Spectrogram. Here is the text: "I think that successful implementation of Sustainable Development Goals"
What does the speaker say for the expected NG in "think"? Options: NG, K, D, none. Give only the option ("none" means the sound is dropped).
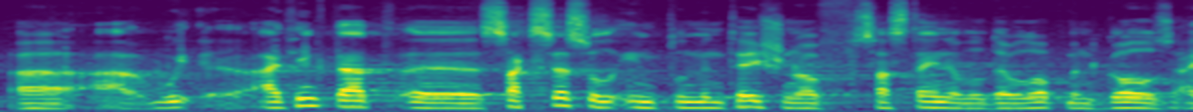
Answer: NG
